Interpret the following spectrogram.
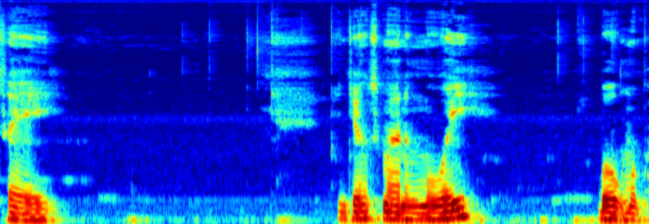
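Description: Brief speech at the start and a drawn-out spoken word about halfway through, with light clicks of a stylus tapping on a tablet screen while writing in between.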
